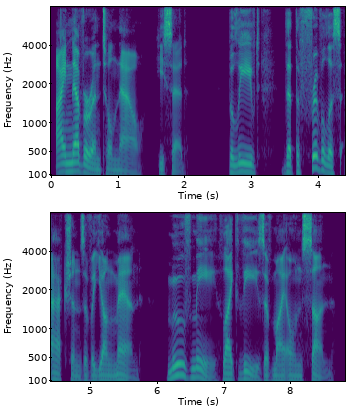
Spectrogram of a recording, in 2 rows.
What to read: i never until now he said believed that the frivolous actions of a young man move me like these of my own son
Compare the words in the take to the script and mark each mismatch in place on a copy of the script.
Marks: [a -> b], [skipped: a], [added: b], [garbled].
i never until now he said believed that the frivolous actions of a young man move me like these of my own son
